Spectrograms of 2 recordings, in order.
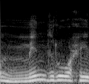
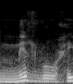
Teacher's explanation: نون ساکن ہے، اسے روحی کی را کے ساتھ ملائیں گے، را کی آواز کو ادا کیا جائے گا، من روحی نہیں بلکہ مر روحی پڑھیں گے۔ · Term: یرملون کا جو قاعدہ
